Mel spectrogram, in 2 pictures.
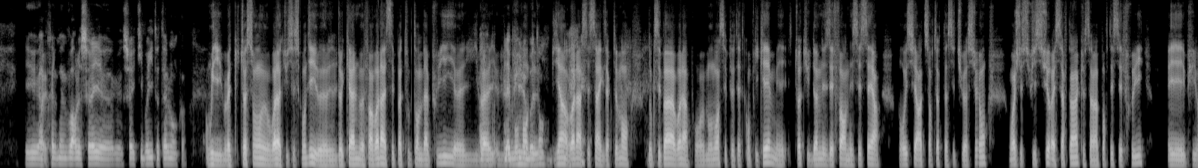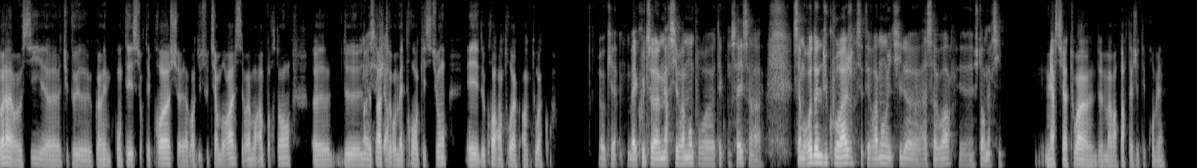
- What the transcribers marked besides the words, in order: chuckle; tapping
- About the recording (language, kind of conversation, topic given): French, advice, Comment as-tu vécu la perte de ton emploi et comment cherches-tu une nouvelle direction professionnelle ?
